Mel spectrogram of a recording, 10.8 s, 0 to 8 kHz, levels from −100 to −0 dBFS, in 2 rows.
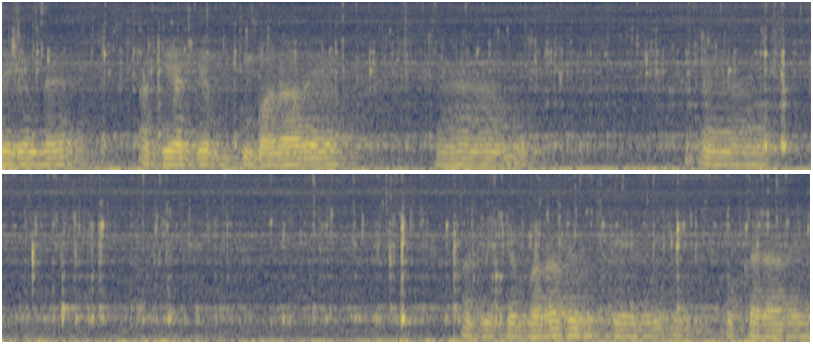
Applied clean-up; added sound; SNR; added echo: none; Sink (filling or washing); 3 dB; reverberation time 0.9 s.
